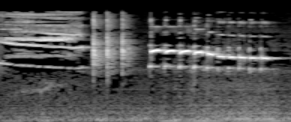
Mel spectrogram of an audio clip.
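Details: Sunda robin singing steadily from its perch, with rich fill-in phrases: long high thin whistled tones, then three quick buzzy notes, followed by a bright sustained whistle laced with rapid trilled pulses.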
